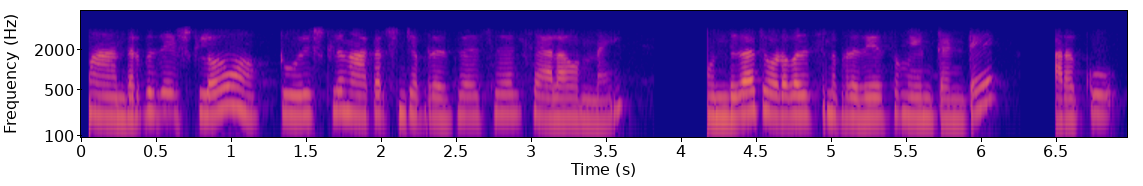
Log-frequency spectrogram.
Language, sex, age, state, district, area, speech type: Telugu, female, 45-60, Andhra Pradesh, Krishna, urban, conversation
